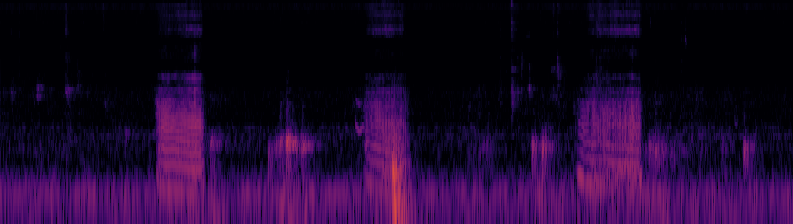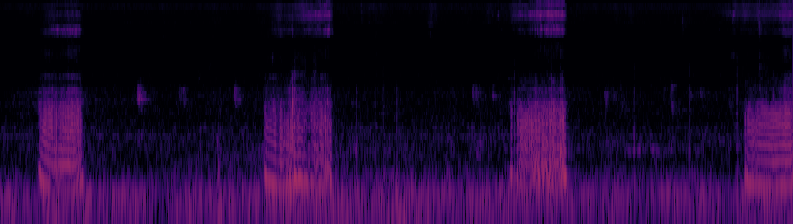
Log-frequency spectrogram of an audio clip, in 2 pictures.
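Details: A tired Boston Terrier puppy snores in soft, rasping breaths, one about every two seconds.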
